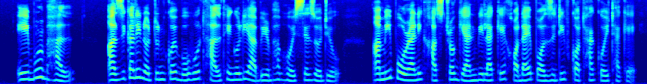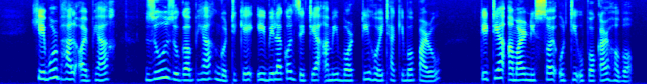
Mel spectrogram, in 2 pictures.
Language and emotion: Assamese, neutral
